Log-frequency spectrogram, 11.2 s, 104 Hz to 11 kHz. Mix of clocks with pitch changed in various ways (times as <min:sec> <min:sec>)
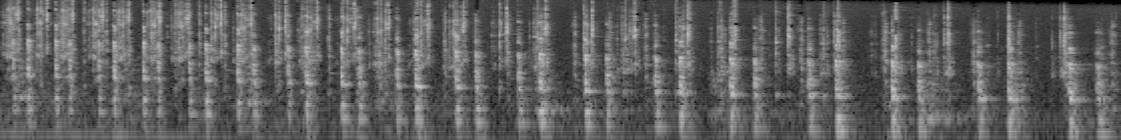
0:00.0 0:09.0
